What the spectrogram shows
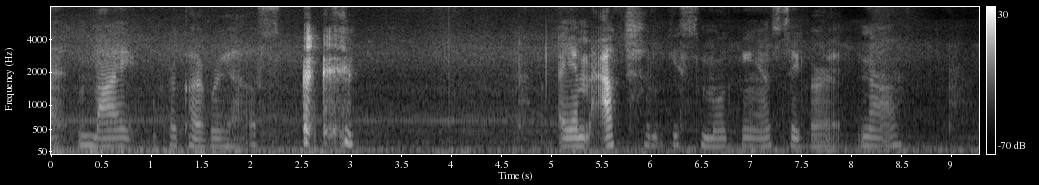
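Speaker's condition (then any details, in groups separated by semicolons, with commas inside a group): Brain injury from AVM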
